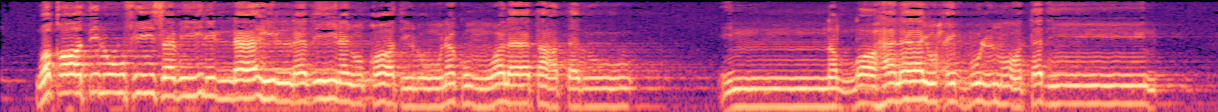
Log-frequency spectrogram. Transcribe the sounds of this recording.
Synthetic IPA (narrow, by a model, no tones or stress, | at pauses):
wɑqɑːt̪ɪluːfiːsabiːlɪlːaːhɪʔalːaðiːnajʊqɑːt̪ɪluːnakʊmwalaːt̪aʕt̪ad̪uː | ʔɪn | alˤːɑːɦalaːjʊħɪbːʊlmʊʕt̪ad̪iː | n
